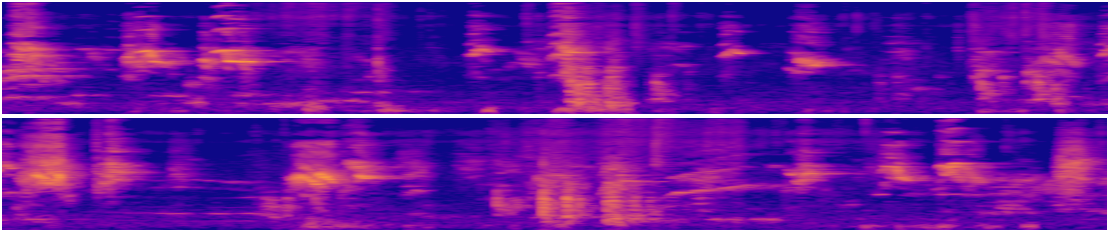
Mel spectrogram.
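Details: Crows fighting for food with a mynah nearby: scattered harsh squawks and rasping calls, irregular and overlapping, with sharp clicks and thumps between them.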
